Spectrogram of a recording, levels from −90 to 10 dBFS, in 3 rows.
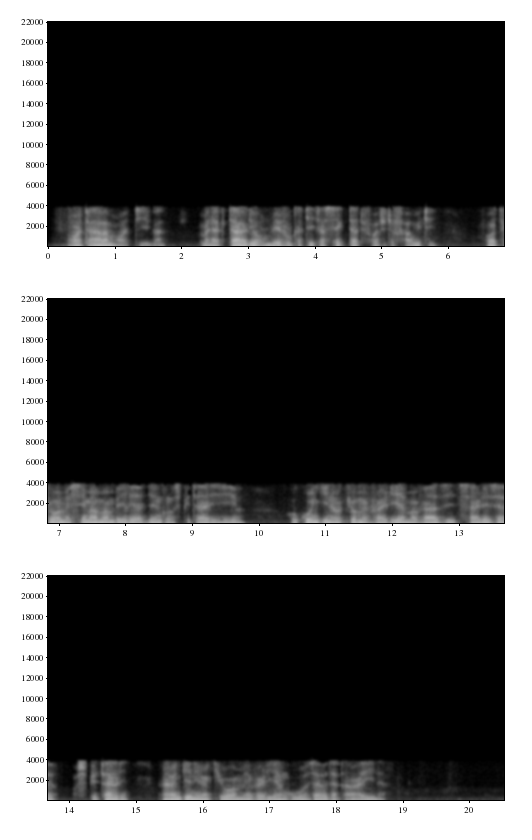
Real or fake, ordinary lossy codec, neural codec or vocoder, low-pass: fake; AAC, 16 kbps; codec, 16 kHz, 0.8 kbps, ZipCodec; 7.2 kHz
